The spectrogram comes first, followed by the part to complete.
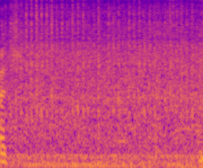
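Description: A steady, low mechanical drone like a running engine.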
